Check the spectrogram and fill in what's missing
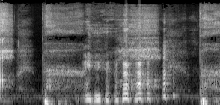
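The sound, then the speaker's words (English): A voice imitates Darth Vader's mechanical breathing: two harsh, raspy breath bursts bracket a short stretch of voiced, chuckling sound, fairly loud and with no words spoken. “like that was how he breathed”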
